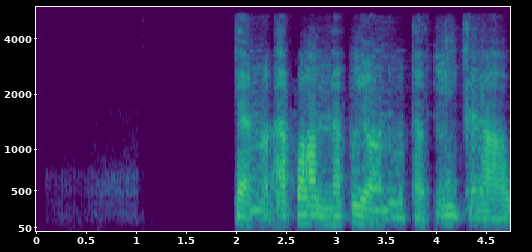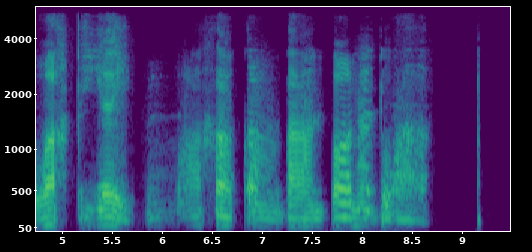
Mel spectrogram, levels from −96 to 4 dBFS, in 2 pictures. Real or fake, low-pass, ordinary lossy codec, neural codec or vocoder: fake; 5.4 kHz; AAC, 32 kbps; codec, 44.1 kHz, 1.7 kbps, Pupu-Codec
